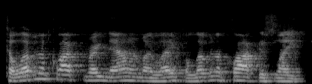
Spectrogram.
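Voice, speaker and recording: A man from the New York or New Jersey area hosts a casual interview with a matching accent, chatty and rambling and often poking fun at himself. His voice is high-pitched, fast, and fairly bright, with an echoey room sound.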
